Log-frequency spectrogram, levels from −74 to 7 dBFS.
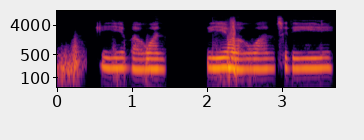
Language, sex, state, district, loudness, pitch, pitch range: Hindi, female, Uttar Pradesh, Budaun, -21 LUFS, 195 Hz, 190-200 Hz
